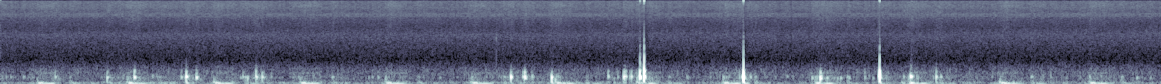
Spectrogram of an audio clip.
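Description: Irregular soft gurgles and low rumbles with a few sharper pops, heard over the belly; ordinary active bowel sounds after a meal.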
